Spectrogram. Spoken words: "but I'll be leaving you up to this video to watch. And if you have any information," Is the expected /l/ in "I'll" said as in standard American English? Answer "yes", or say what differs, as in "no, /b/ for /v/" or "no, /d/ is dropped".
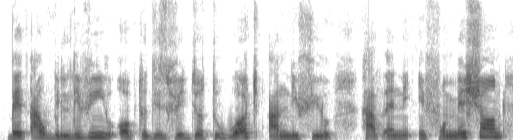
no, /w/ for /l/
